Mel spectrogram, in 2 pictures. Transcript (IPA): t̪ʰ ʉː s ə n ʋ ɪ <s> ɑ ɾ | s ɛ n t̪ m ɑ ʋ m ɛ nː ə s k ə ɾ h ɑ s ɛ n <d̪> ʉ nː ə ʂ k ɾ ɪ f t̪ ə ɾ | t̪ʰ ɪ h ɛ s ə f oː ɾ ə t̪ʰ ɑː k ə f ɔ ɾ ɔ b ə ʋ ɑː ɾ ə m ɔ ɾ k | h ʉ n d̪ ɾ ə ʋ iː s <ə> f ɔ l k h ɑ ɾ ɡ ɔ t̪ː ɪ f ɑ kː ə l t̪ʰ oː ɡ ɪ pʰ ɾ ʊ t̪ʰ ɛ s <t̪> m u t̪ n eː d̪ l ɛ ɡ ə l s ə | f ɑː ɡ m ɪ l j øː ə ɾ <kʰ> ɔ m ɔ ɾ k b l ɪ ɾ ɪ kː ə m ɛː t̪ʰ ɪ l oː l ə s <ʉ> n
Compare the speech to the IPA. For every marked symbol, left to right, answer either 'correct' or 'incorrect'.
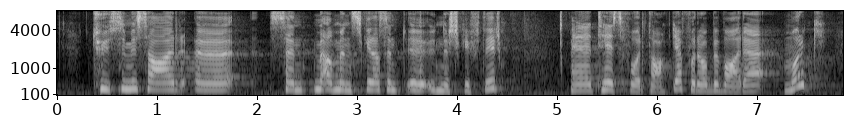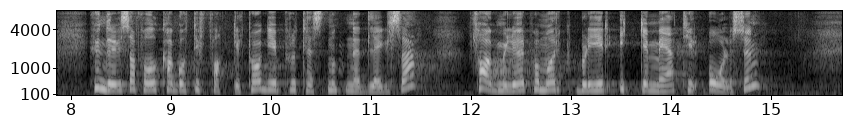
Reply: correct, incorrect: t̪, incorrect: ɑ, correct, incorrect: pʰ, correct

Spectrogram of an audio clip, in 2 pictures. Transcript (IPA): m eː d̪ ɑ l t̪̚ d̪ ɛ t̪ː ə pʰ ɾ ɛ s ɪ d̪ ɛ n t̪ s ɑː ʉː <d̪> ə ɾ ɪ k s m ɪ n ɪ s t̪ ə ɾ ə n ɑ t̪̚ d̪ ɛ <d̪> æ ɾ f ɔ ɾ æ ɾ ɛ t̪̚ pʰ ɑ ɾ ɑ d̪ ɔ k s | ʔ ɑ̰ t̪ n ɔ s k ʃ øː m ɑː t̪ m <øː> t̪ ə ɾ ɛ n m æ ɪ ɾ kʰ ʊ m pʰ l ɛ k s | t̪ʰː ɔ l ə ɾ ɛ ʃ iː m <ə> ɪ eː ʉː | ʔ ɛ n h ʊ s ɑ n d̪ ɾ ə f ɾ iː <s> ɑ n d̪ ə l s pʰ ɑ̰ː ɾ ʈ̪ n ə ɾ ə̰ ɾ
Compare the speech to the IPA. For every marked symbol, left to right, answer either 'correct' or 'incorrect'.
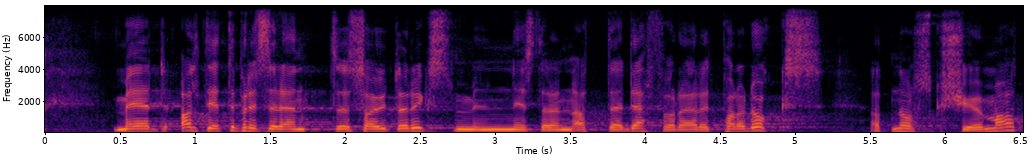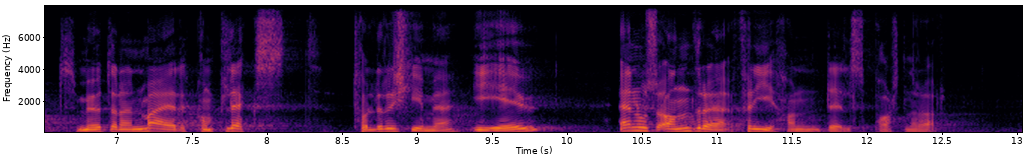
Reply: incorrect: t̪, correct, correct, correct, incorrect: h

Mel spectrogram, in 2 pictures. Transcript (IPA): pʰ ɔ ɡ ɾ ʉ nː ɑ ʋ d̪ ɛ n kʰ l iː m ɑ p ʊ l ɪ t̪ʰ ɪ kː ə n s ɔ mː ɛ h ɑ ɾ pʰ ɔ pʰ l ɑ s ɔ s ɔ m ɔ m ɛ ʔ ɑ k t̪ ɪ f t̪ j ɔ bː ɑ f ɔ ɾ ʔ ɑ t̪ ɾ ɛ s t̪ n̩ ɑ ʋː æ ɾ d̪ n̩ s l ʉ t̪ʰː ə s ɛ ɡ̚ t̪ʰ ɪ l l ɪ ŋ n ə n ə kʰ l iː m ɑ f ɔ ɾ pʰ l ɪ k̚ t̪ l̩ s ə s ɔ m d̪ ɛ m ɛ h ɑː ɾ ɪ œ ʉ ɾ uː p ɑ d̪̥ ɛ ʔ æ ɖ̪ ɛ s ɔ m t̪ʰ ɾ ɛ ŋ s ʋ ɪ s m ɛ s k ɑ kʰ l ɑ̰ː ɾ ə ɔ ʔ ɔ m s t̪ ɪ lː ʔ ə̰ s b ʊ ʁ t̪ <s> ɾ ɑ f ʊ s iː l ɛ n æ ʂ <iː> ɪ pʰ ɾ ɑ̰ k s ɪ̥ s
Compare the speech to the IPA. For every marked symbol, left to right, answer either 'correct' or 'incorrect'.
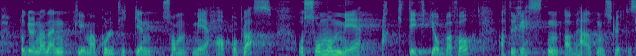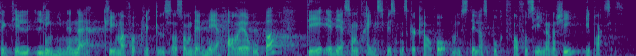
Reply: incorrect: f, correct

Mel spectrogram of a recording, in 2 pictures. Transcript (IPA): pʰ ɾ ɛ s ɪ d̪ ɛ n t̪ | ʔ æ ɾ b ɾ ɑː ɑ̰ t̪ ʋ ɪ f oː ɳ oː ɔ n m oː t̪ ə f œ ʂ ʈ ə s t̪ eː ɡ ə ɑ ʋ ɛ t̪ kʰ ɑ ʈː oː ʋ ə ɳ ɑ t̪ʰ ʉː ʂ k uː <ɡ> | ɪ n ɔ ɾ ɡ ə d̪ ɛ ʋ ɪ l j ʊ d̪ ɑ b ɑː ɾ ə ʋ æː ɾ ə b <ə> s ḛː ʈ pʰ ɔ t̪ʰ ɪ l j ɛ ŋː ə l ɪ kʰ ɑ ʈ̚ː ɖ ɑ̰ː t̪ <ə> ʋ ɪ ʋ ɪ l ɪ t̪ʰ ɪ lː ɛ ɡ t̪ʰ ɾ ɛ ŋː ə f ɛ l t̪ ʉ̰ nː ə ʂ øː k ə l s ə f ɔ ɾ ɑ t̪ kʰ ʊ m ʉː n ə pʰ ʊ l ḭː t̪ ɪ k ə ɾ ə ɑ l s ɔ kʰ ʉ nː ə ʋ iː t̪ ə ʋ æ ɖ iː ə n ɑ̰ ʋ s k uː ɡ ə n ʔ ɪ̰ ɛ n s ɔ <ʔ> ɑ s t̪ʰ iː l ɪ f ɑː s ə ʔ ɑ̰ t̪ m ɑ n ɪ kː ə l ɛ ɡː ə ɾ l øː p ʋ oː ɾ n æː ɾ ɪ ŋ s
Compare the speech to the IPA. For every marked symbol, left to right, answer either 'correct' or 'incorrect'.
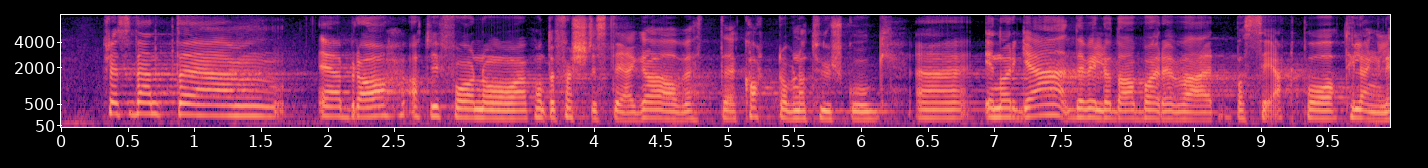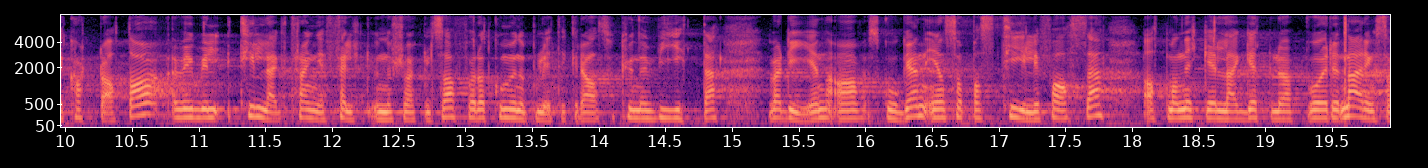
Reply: correct, incorrect: ɑ, incorrect: ɑ, incorrect: p

